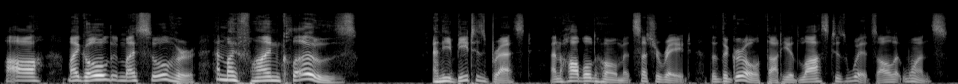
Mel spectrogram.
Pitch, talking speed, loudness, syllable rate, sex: 140 Hz, 215 wpm, -20 LUFS, 4.6 syllables/s, male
